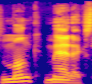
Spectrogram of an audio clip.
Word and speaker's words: Maddox: you pronounce my name not monk it's not monk although that's a pretty good name monk it's monk maddox like mathematics but i'm monk so it's monk maddox i'm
